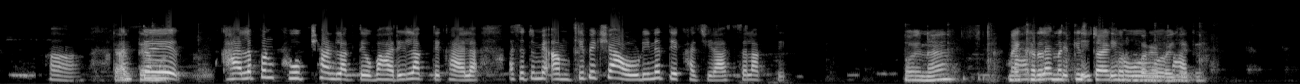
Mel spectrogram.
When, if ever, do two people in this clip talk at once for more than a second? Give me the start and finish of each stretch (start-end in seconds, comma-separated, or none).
10.1-11.9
